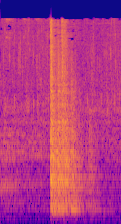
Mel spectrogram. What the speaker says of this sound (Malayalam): ഇനി നമുക്ക് അതിനകത്തേക്ക് ആപ്പിൾ വിനാഗിരി അങ്ങ് ഒഴിച്ചു കൊടുക്കാം.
